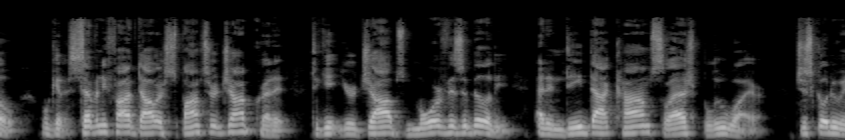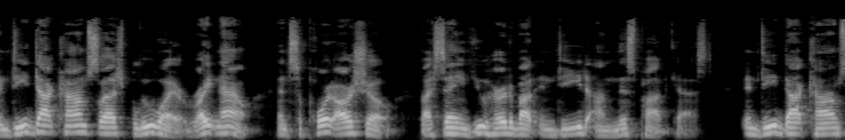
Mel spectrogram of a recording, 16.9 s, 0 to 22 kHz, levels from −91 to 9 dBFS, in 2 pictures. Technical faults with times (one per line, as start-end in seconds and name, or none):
none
